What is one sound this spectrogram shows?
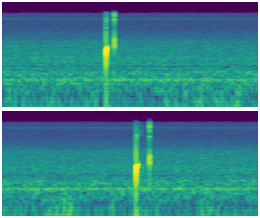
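A short electronic pop sounds as a chat message arrives.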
